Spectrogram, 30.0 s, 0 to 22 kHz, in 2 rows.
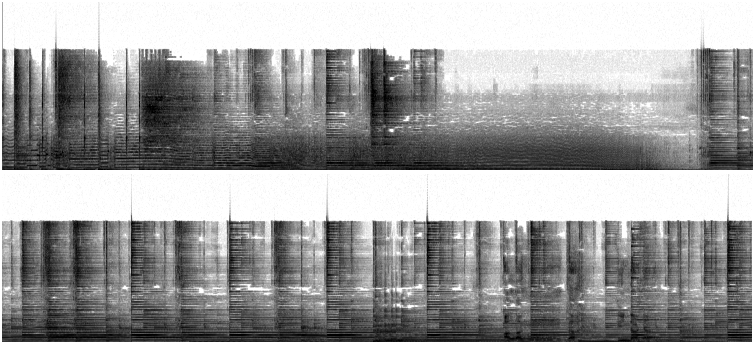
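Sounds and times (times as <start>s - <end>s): guitars playing: 0.0s - 30.0s
low bass note: 2.8s - 14.0s, 18.9s - 24.9s.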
